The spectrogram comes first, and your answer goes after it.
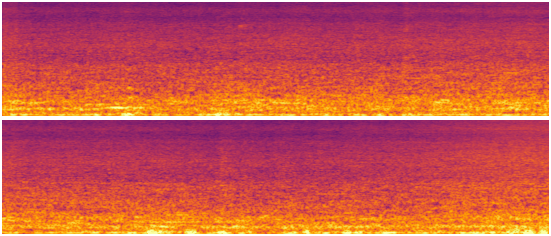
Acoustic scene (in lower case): park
